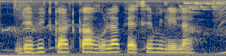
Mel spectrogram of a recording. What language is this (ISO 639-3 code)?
bho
